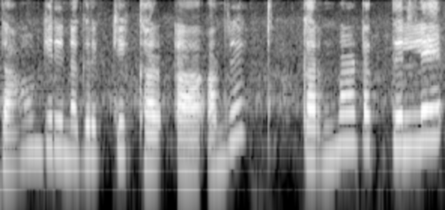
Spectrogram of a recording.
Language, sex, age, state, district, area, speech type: Kannada, female, 30-45, Karnataka, Davanagere, rural, spontaneous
